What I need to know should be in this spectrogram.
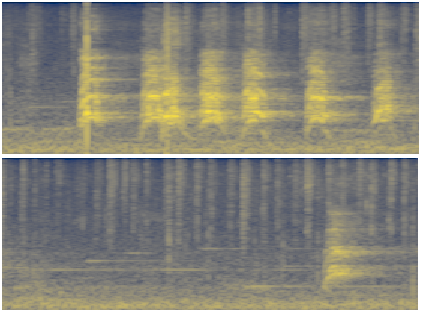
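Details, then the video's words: Dogs barking on a roof: a fast run of six sharp, ringing barks within two seconds, a long quiet gap, then one final bark. "Barking doggies!"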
